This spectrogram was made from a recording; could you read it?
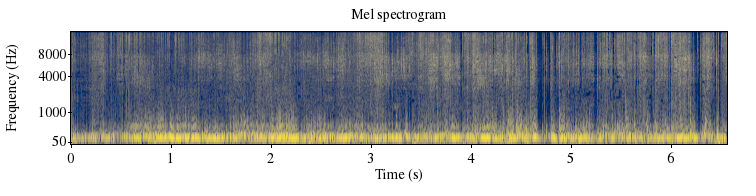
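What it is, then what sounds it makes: Metal mesh microphone grille being scratched. Long nails scrape and scratch across a bare wire-mesh metal microphone grille. The result is a loud, continuous rumbling scratch dominated by a low hum near 141 Hz, with only a faint high hiss and a few brief dips in level.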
